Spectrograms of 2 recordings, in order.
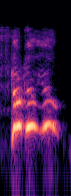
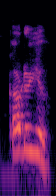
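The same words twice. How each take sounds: First: High, loud send-off, acted out; retold loud dismissal. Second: Soft, resigned send-off; retold quiet dismissal. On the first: Man repeating his parting words to his ex, loud dismissal. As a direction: throw the ex out at full voice, retold. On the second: Man retelling his parting words to his ex, quiet dismissal. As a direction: let the ex go under your breath.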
